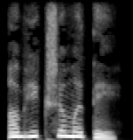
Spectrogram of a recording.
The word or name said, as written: ಅಭಿಕ್ಷಮತೆ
